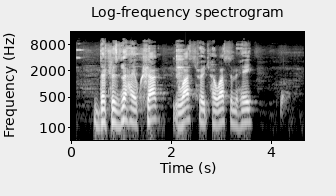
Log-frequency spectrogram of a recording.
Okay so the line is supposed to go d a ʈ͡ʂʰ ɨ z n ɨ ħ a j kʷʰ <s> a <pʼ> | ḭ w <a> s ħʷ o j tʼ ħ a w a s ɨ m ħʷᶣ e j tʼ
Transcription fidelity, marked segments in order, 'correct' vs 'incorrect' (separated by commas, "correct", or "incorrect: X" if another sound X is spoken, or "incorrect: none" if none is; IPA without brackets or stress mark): incorrect: ʃ, incorrect: kʼ, correct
